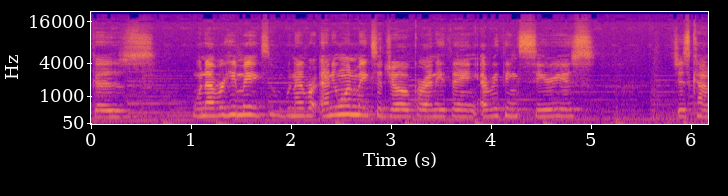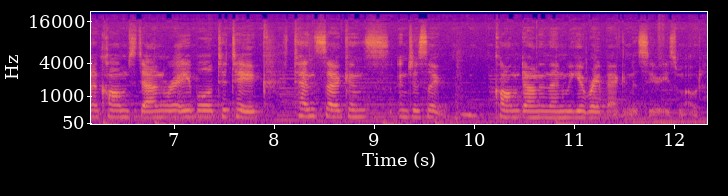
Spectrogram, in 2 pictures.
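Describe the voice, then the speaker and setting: A woman speaks earnestly and plainly, her voice sitting in the middle range. She is distant from the mic, and loud music plays under her. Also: mid-range voice, level tone, moderate pace. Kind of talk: casual tribute remarks.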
